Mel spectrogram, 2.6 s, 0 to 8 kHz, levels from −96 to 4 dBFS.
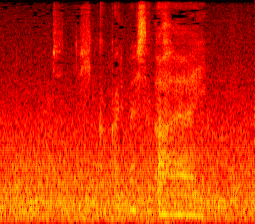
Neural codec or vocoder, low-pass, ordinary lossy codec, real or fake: none; none; none; real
